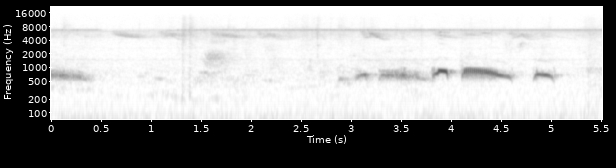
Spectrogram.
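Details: A captive spotted dove used as a decoy bird coos during training. After near silence, a run of low, throaty hoots builds to louder, drawn-out notes, ending with a short final coo. A faint high hum sits in the background.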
